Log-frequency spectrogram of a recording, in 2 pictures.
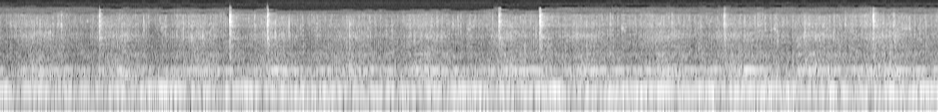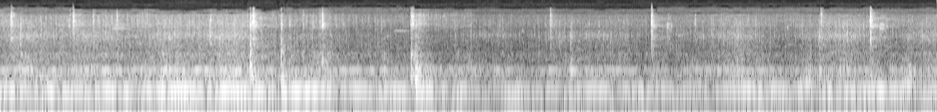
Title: SRAM NX cassette clicking noise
